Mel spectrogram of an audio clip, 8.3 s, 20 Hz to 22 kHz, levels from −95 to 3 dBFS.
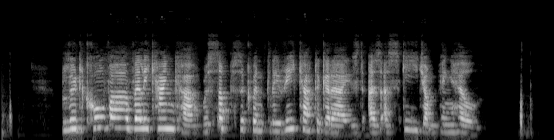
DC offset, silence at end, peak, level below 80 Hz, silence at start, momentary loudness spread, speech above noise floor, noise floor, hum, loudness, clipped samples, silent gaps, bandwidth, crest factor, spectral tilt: under 0.1%; 0.5 s; -2 dBFS; -76 dBFS; 0.15 s; 16 LU; 46 dB; -68 dBFS; none; -21 LUFS; under 0.1%; 0.18-0.26 s, 0.86-0.93 s, 7.30-7.78 s; 7.6 kHz; 22 dB; -4.5 dB/octave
